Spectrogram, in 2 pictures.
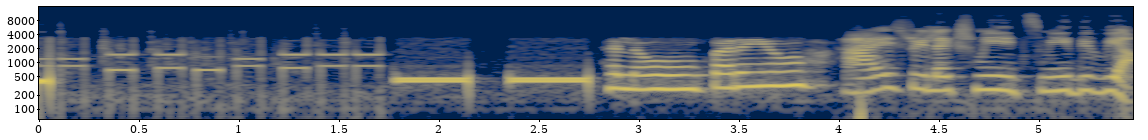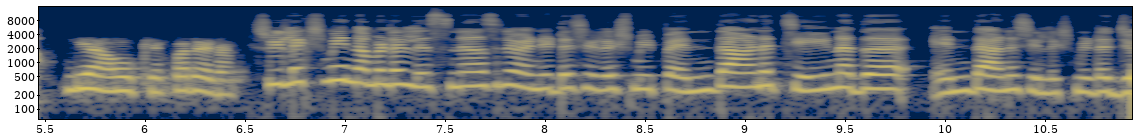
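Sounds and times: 
phone number dialed on a telephone keypad: 0.0s - 1.8s
speech: 2.8s - 10.9s.

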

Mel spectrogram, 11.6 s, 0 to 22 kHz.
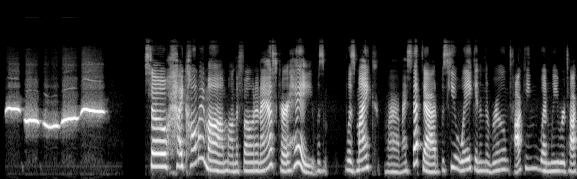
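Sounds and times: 
person whistling a tune on a recording: 0.0s - 2.2s
speech: 3.0s - 11.5s.

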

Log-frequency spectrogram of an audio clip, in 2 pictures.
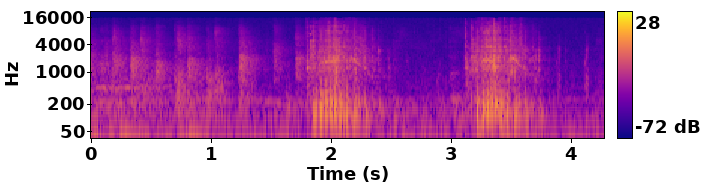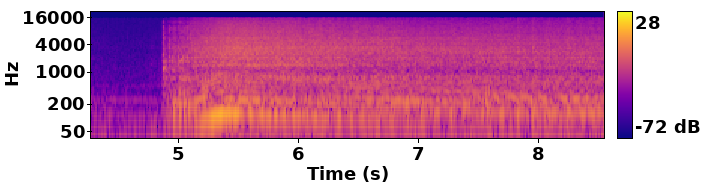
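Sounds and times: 
chainsaw pulled to start with sputtering tugs: 1.8s - 4.2s, 4.9s - 8.5s.

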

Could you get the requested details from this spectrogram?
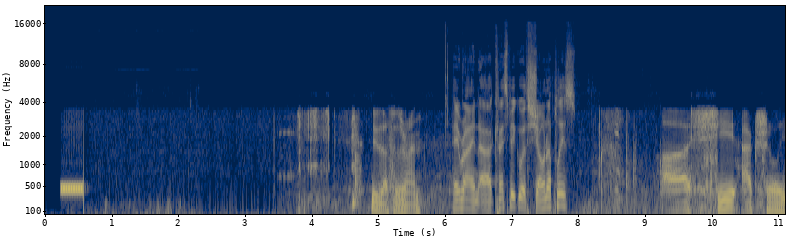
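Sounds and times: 
telephone beep: 0.2s - 0.6s
speech: 4.9s - 8.0s, 9.2s - 11.0s.

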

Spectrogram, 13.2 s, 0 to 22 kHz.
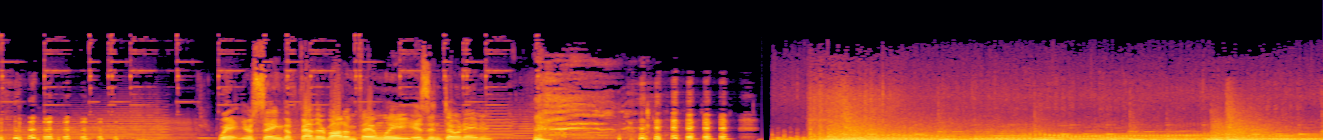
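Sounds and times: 
short burst of rhythmic laughing: 0.0s - 1.6s, 5.3s - 7.5s
speech: 0.0s - 5.7s, 6.4s - 8.4s
thunder cracks rolling over the downpour: 7.8s - 13.1s.

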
